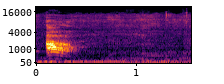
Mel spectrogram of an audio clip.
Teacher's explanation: Kemudian vokal madya, vokal yang dibentuk dengan menempatkan posisi lidah di bawah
